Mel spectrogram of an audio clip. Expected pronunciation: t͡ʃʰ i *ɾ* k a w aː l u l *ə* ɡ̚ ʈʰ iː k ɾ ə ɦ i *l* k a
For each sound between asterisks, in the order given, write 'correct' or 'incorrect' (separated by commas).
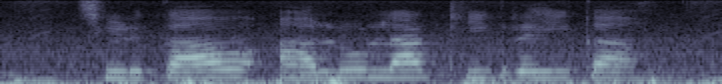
incorrect, incorrect, incorrect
